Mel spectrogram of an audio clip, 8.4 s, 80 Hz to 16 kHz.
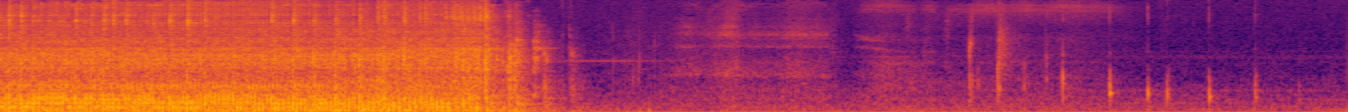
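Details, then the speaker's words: Stihl FS40C string trimmer during carburetor adjustment: loud high rev drops suddenly to an uneven, stumbling idle with irregular pops. Still running rough whatever the adjustment; carb cleaning suspected, unconfirmed. "yeah no matter what i do doesn't want to work"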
